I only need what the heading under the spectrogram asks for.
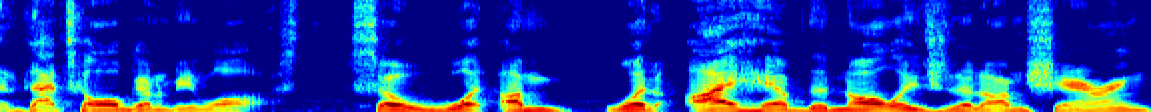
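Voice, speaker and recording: A man's fairly high voice with an American accent, very slow and with hardly any pauses, fairly even intonation, on a very clean recording with a silent background. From central Pennsylvania. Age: 60s. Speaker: fly shop owner. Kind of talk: casual chat.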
